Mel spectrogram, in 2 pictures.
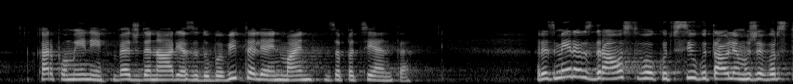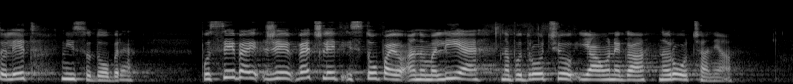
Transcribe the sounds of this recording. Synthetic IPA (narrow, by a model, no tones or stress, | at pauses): kaɾpɔmeːniʋɛd͡ʒd̪ɛnaːɾjazad̪ɔbaʋit̪ɛljɛinmajnzapat̪sijɛnt̪ɛ | ɾazmeːɾɛwzd̪ɾawst̪ʋukɔt̪w̥siuɡɔt̪aːwljamɔʒeʋəɾst̪ɔleːt̪nisɔd̪ɔːbɾɛ | pɔseːbɛjʒeʋɛt͡ʃleːt̪ist̪oːpajɔʔanɔmalijɛnapɔd̪ɾoːt͡ʃjujawnɛɡanaɾoːt͡ʃanja̰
